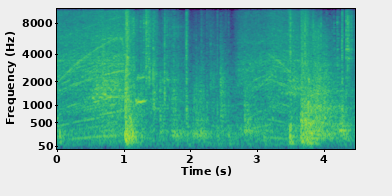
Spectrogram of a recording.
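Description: Small electric utility cart's motor whining and rising in pitch as it moves off, ending in a sharp knock about a second in. The whine rises again, and another knock follows near the end.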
